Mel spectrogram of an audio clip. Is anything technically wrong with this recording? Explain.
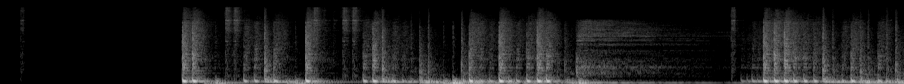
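Yes. From 5.49 to 7.30 s the music shows digital radio blending to analogue: the receiver lost its digital stream and cross-faded over 235 ms to the FM broadcast. Level drops about 2 dB, and hiss enters roughly 35 dB down. A spectrogram shows a raised noise floor.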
